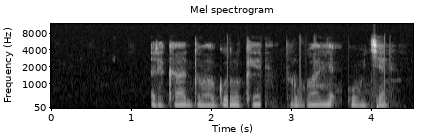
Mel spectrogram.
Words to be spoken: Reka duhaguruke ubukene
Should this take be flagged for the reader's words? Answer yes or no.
yes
